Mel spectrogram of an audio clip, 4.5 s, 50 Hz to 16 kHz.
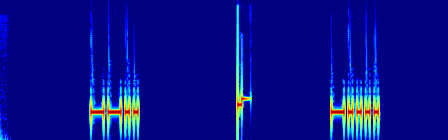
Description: Morse code, heard as a keyed tone, about 28 wpm, 700 Hz. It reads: Z 6
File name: Single-Letter-Number-28wpm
